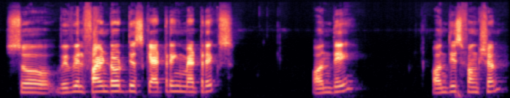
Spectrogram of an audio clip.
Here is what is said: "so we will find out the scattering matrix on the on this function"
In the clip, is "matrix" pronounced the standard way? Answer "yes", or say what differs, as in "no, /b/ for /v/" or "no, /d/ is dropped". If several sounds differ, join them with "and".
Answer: yes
